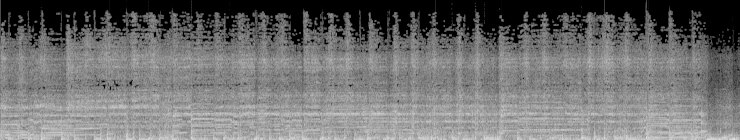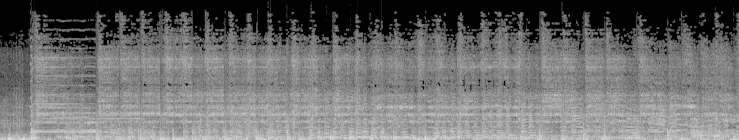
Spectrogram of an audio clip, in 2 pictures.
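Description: Live brass band playing in the street: trumpets and other brass carry the tune over a steady beat of bass drum and percussion.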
